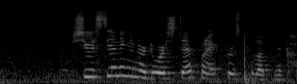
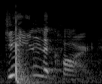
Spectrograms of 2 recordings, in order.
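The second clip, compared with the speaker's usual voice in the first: loud, higher order to get in the car; stern command; 7 semitones higher, 9 dB louder than usual. Retold or imitated. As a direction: bark it at a stubborn parent. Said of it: "We had an absurd showdown".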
